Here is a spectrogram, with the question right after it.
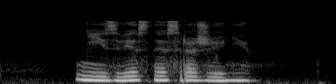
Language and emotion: Russian, neutral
